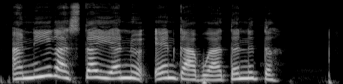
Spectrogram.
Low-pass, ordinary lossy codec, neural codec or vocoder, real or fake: 19.8 kHz; none; none; real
